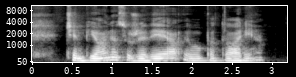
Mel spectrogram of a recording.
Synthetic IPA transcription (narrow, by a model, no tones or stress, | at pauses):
t͡ʃʲɛmʲpʲɪjoːnʲɛsʊʒɐʋʲeːjoːʔɛʊpɐt̪oːɾʲɪjɛ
